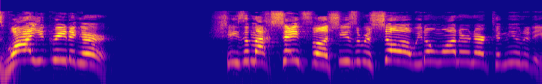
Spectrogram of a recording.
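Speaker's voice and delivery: put-on high shrieking accusation from an old neighbour; screaming bloody murder. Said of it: "screaming bloody murder".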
